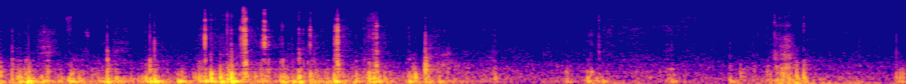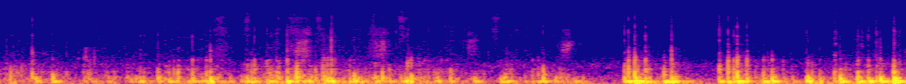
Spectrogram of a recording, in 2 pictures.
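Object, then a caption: Small round clear plastic jar. Long nails scratch and tap on two identical small round clear plastic dome jars with strawberry labels and red contents, held one in each hand. A dense patter of soft, dull, low taps and scratches rises and falls, easing off briefly in the middle before picking up again toward the end.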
